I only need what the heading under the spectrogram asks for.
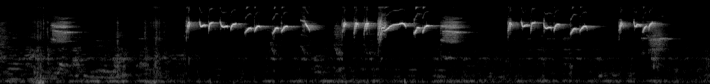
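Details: Faint soft calls lead into an olive-backed sunbird's loud, rapid, high-pitched twittering song, delivered in several quick bursts with slight downward slurs.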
